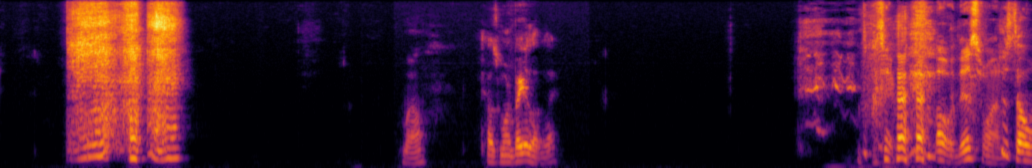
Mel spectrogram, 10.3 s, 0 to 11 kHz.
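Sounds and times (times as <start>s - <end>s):
person blowing nose: 0.6s - 2.0s
speech: 4.1s - 5.7s, 8.8s - 10.3s
laughter: 8.0s - 10.3s.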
